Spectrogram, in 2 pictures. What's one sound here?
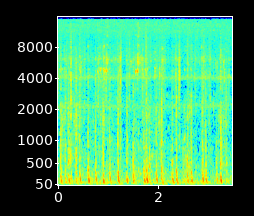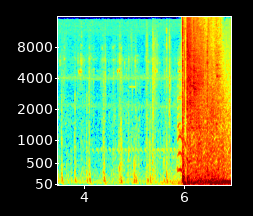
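Quick footsteps run on stone.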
